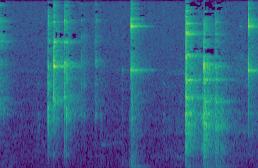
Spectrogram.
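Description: A metal teaspoon clinking against a small glass jar while scraping out the last of the honey: a few sharp clinks with a short glassy ring, in groups about a second apart.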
